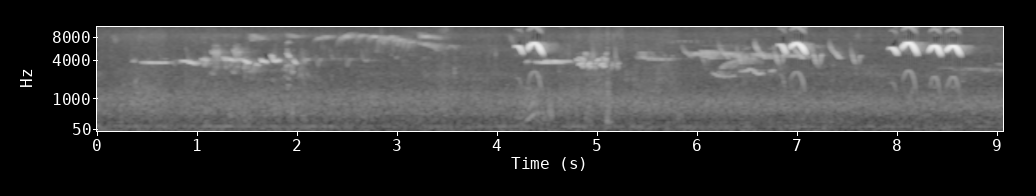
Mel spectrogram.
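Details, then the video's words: White-browed Shortwing of the Taiwan-endemic subspecies goodfellowi, recorded in Taichung on 6 February 2020. A rambling, high warble is broken by loud, looping, slurred notes in clusters of two or three, over a steady background hiss. "小翼鶇 / White-browned Shortwing"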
